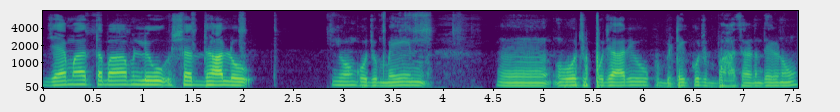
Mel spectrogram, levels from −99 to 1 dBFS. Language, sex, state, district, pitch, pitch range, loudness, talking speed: Garhwali, male, Uttarakhand, Tehri Garhwal, 130 Hz, 120-145 Hz, -22 LUFS, 125 wpm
